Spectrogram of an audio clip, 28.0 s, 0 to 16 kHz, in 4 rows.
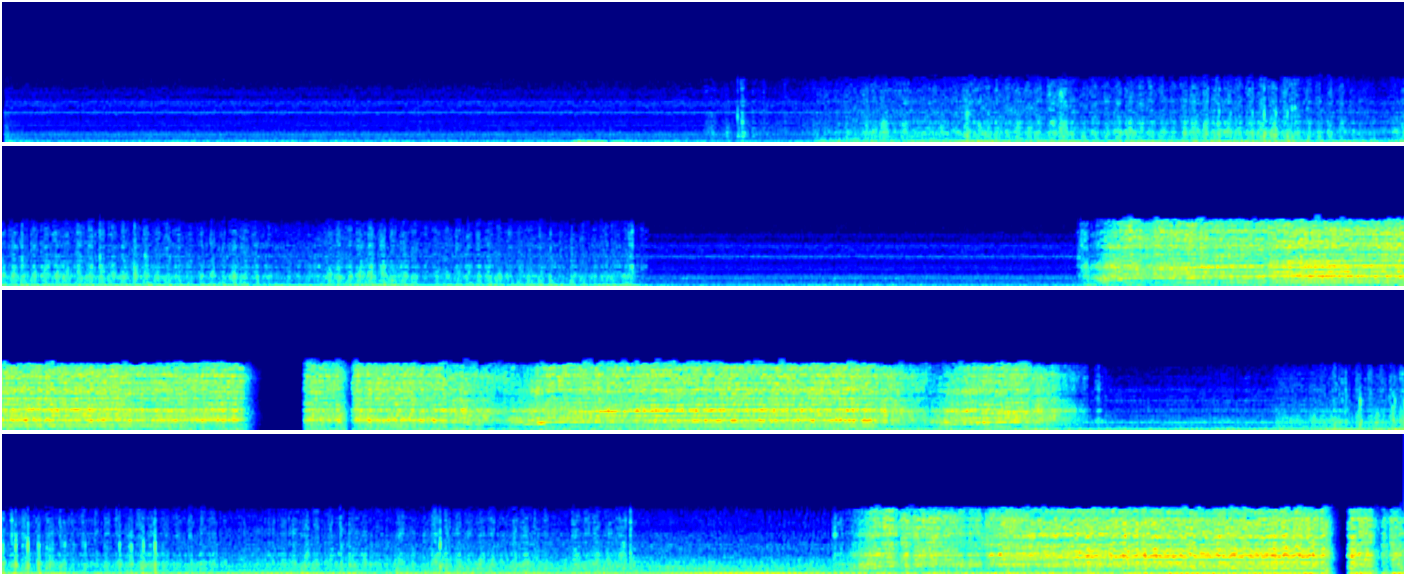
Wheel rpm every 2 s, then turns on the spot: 0, 0, 0, 10, 20, 20, 0, 120, 130, 140, 30, 20, 10, 80.
6-12 20-26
